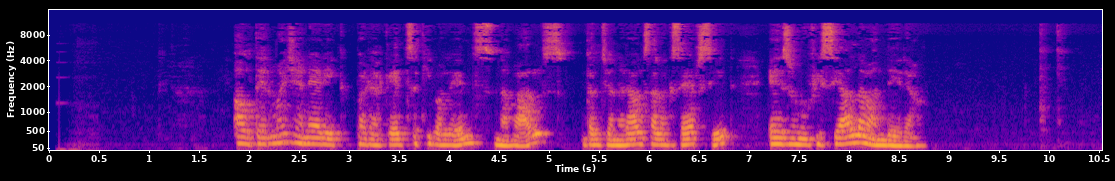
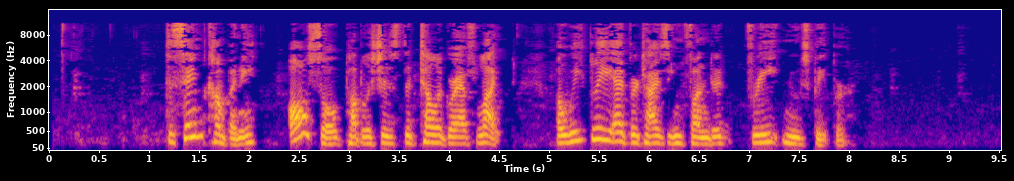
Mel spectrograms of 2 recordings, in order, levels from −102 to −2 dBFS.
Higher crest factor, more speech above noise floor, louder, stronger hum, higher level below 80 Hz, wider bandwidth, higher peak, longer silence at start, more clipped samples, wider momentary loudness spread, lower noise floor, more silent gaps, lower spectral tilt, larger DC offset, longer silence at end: about the same, 16 dB vs 16 dB; second, 49 dB vs 56 dB; second, -28 LUFS vs -17 LUFS; neither; about the same, -62 dBFS vs -64 dBFS; about the same, 11.5 kHz vs 11.5 kHz; second, -12 dBFS vs -2 dBFS; first, 1.85 s vs 1.15 s; neither; about the same, 9 LU vs 9 LU; about the same, -76 dBFS vs -73 dBFS; neither; first, -6 dB/octave vs -4.5 dB/octave; neither; first, 1.75 s vs 1.55 s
